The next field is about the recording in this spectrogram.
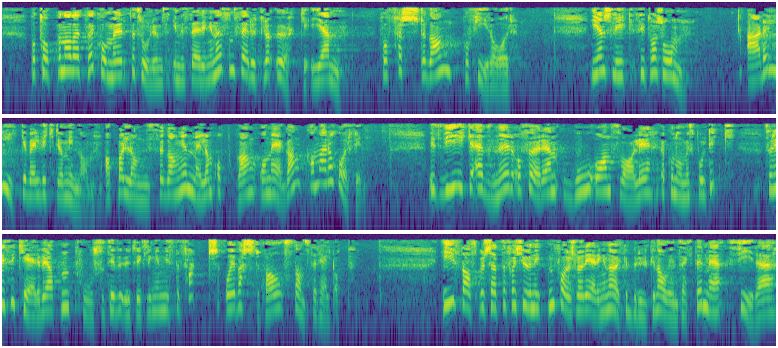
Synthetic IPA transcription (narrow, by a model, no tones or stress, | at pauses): pʰɔt̪ʰɔpːənɑʋd̪ɛt̪ːəkʰɔmːəɾpʰɛt̪ʰɾuːlɪʉmsɪnʋɛst̪eːɾɪŋənəsɔmseːɾʉːt̪ʰɪlɔʔøːkəʔɪjɛnː | fɔɾfœʂʈəɡɑŋːpʰɔfiːɾəoːɾ | ɪɛnʂɭiːksɪt̪ʉɑʂuːn | æɖɛliːkəʋɛlʋɪkt̪ɪɔmɪnːə̰ɔ̰mɑt̪̚bɑlɑŋsəɡɑŋːənmɛlːɔmʔɔpːɡɑŋɔneːɡɑŋkʰɑnʋæːɾəhoːɾfɪ̰ːnː | ʋɪsʋɪɪkːəɛʋnəɾɔføːɾəɛnɡuːɔɑnsʋɑːɭɪœkʊnuːmɪsk̚pʰʊlɪt̪ʰɪkː | sɔɾɪsɪkʰeːɾəɾʋɪɑt̪̚d̪ɛnpʰusɪt̪ʰiːʋəʉːt̪ʰʋɪklɪŋənmɪst̪əɾfɑʈːɔɪʋæʂʈəfɑlːst̪ɑnsəɾheːlt̪ɔ̰pː | ɪst̪ɑːt̪sbʉd̪ʂɛt̪ːəfɔɾçʉːənɪt̪ːn̩foːɾəʂɭoːɾɛjeːɾɪŋənɔøːkəbɾʉːkənɑljəɪnt̪ʰɛkt̪əɾmɛfiːɾə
